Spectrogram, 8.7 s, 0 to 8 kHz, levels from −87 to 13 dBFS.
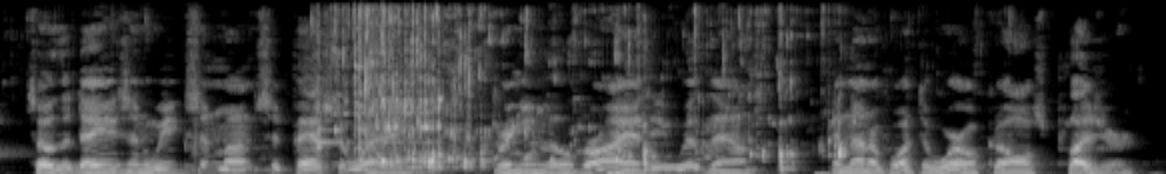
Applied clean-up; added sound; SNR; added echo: classical method WPE with log-MMSE.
